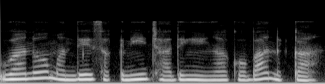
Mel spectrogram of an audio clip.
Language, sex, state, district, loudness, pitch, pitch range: Garo, female, Meghalaya, South Garo Hills, -15 LUFS, 215 Hz, 205-235 Hz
